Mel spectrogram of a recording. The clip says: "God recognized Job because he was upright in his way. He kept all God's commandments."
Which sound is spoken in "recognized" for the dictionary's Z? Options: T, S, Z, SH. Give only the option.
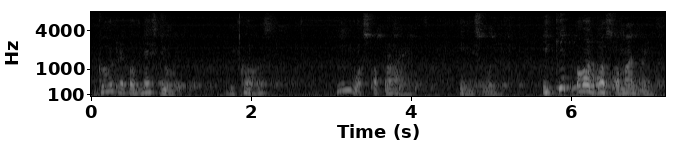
S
